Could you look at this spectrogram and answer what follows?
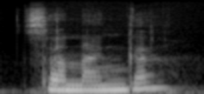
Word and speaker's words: Sananga: Sananga?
